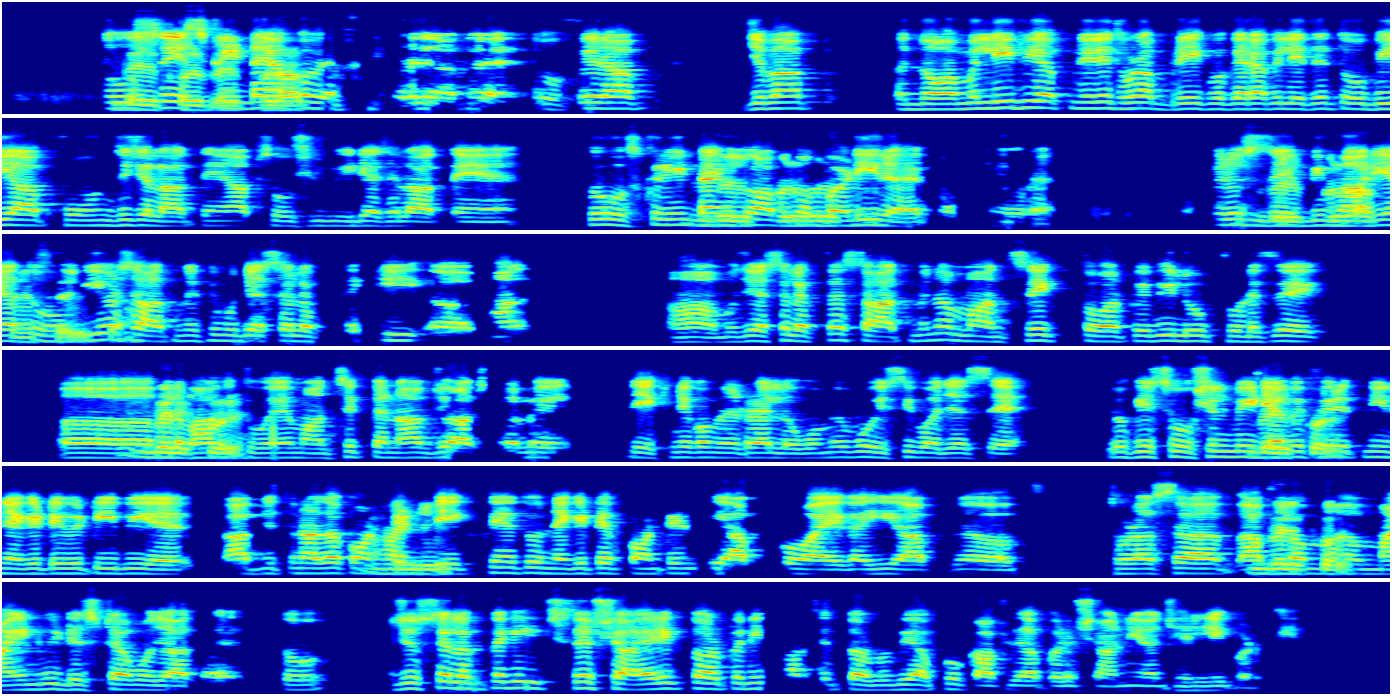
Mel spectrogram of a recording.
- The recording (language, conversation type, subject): Hindi, unstructured, आपके हिसाब से मोबाइल फोन ने हमारी ज़िंदगी को कैसे बेहतर बनाया है?
- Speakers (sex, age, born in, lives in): male, 20-24, India, India; male, 20-24, India, India
- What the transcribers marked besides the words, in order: in English: "स्क्रीन टाइम"; in English: "नॉर्मली"; in English: "ब्रेक"; in English: "फ़ोन्स"; in English: "स्क्रीन टाइम"; in English: "नेगेटिविटी"; tapping; in English: "कॉन्टेंट"; in English: "नेगेटिव कॉन्टेंट"; in English: "मा माइंड डिस्टर्ब"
